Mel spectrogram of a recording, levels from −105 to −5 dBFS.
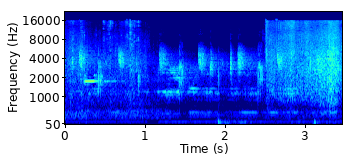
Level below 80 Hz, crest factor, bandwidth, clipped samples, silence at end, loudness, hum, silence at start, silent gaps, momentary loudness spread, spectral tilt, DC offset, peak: under -90 dBFS; 20 dB; 16.5 kHz; under 0.1%; 0 s; -57 LUFS; none; 0 s; none; 9 LU; 2.5 dB/octave; under 0.1%; -38 dBFS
